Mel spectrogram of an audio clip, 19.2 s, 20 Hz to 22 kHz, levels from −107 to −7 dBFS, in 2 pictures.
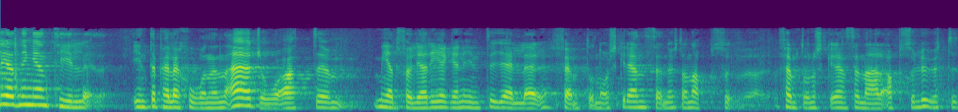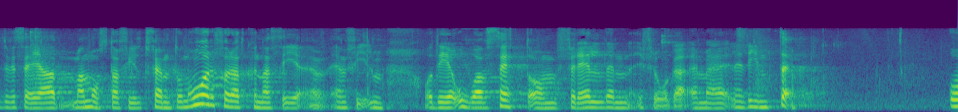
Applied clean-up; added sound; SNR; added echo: none; none; none; none.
